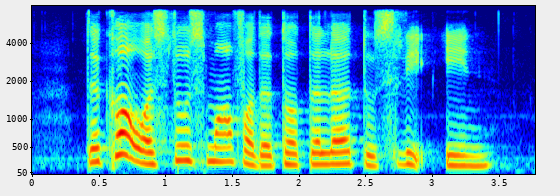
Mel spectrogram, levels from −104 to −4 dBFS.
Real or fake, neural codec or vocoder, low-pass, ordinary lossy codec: fake; vocoder, 44.1 kHz, 128 mel bands every 512 samples, BigVGAN v2; 7.2 kHz; none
